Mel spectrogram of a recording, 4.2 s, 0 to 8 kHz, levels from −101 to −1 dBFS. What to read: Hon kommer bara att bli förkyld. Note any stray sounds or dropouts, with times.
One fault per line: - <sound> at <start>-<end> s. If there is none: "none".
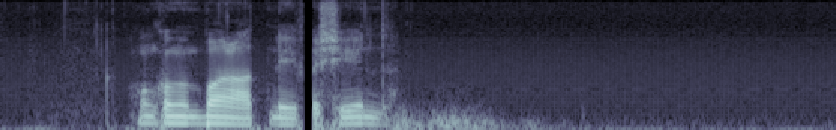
- dropout at 1.5-1.6 s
